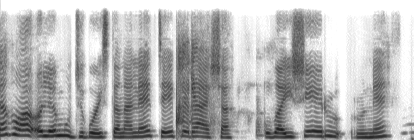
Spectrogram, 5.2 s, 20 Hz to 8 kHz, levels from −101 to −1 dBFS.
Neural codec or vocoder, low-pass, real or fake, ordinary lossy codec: codec, 16 kHz, 1 kbps, X-Codec, HuBERT features, trained on balanced general audio; 7.2 kHz; fake; none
